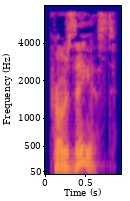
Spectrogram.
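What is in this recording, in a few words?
"prosaist", British English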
